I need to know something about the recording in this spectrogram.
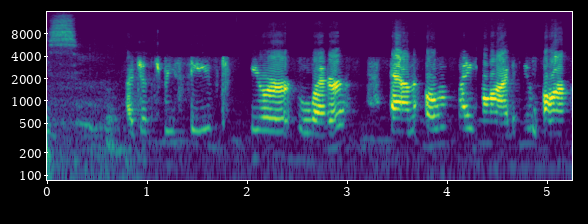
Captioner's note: on voicemail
